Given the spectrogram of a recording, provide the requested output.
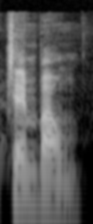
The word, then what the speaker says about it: Sheinbaum: El mismo Mario Delgado no le sabe decir Sheinbaum. Lo de Sheinbaum, así.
